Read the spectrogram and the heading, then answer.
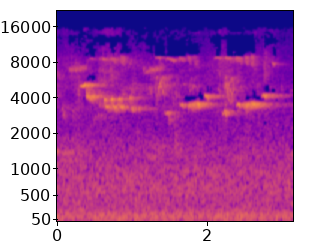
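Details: Narcissus flycatcher singing in a park at Mizumoto Park, photographed 1 May 2023, a young bird; high whistled phrases with short trills around the upper register, repeated in quick bursts.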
